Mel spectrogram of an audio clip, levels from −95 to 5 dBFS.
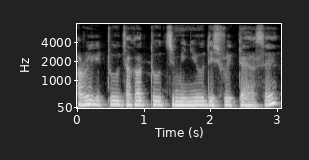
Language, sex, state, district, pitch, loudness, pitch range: Nagamese, male, Nagaland, Kohima, 130 Hz, -13 LUFS, 125-135 Hz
